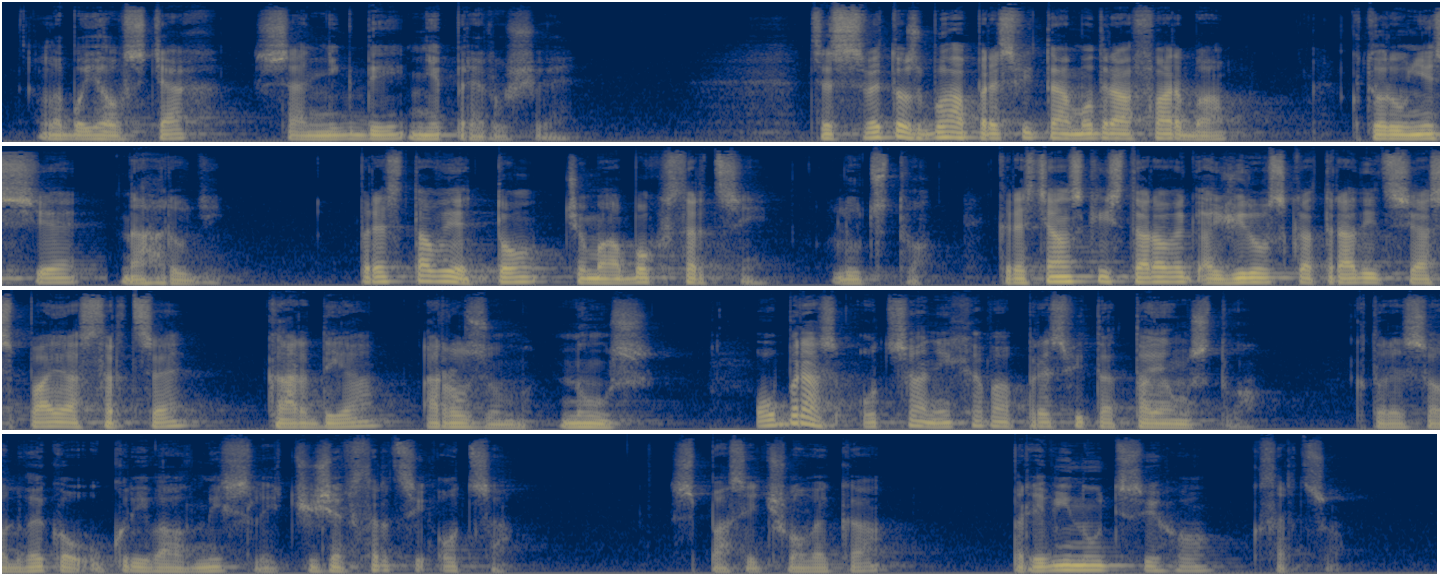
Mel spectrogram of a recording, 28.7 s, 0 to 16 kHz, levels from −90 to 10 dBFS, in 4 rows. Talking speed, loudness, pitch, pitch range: 125 wpm, -26 LUFS, 105 Hz, 95-115 Hz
